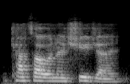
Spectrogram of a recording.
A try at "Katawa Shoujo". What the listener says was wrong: Katawa Shoujo. You just added like 3 extra syllables.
